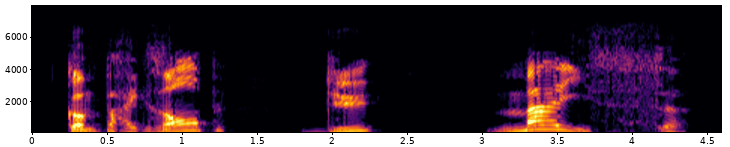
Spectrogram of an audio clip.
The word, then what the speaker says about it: maïs: Cet accent tréma indique que la voyelle qui précède doit être prononcée séparément, comme par exemple du maïs, maïs.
